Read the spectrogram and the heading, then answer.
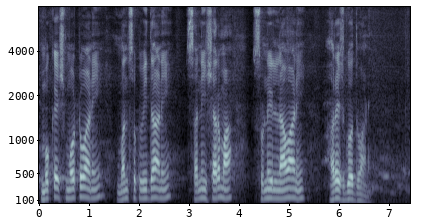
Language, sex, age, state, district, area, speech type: Sindhi, male, 60+, Gujarat, Junagadh, rural, spontaneous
